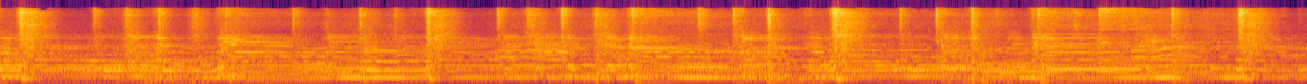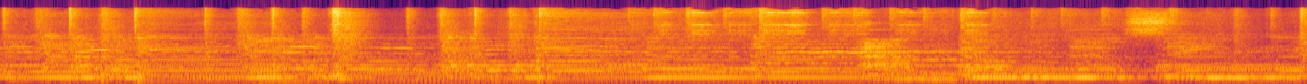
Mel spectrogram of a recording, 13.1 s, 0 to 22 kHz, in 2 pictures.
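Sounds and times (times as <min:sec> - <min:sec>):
electric guitar: 0:00.0 - 0:13.0
live band playing instrumental: 0:00.0 - 0:13.0.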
